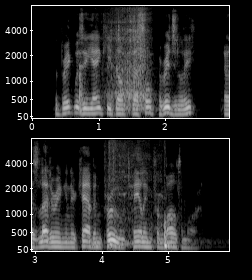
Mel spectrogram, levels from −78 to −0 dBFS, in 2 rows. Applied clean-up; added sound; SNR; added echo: none; Drawer open or close; 8 dB; none.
